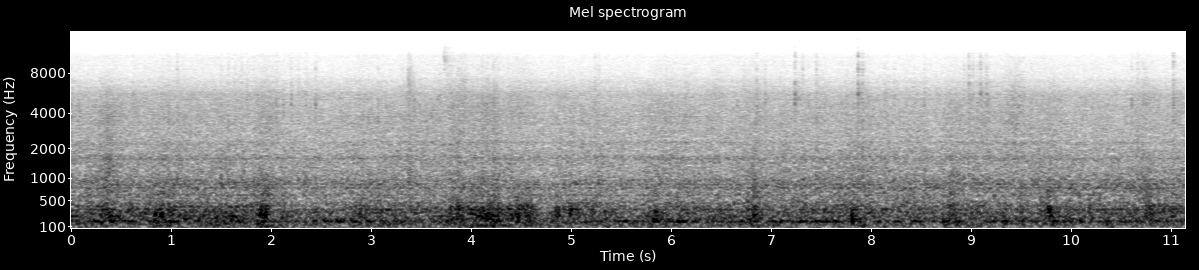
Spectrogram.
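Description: Train running along the tracks: a steady rumble of wheels on rails with scattered short clicks.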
